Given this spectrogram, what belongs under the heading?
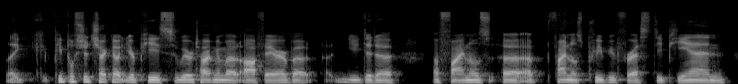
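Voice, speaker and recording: A man hosting a podcast interview who asks casual questions and keeps affirming his guest with quick yeahs. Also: on the low side, level tone, gravelly. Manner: friendly, affirming, frequent "yeah" and backchannels. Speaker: podcast host.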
